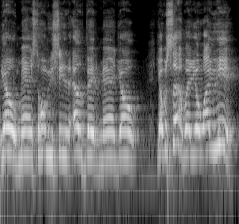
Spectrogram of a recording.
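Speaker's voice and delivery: friendly neighbor act. Retold or imitated. At the stick-up kids' door, posing as a friendly neighbor, loud and casual.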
